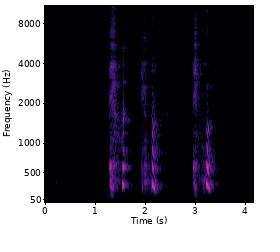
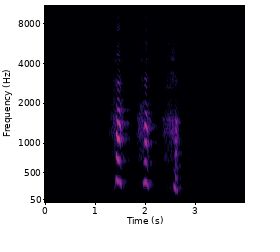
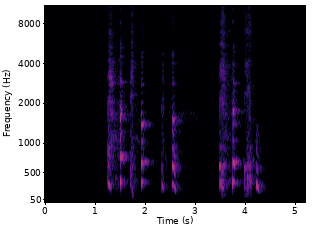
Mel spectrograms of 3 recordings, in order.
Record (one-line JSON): {"three_cough_length": "4.2 s", "three_cough_amplitude": 2241, "three_cough_signal_mean_std_ratio": 0.29, "exhalation_length": "4.0 s", "exhalation_amplitude": 1939, "exhalation_signal_mean_std_ratio": 0.24, "cough_length": "5.2 s", "cough_amplitude": 2198, "cough_signal_mean_std_ratio": 0.35, "survey_phase": "alpha (2021-03-01 to 2021-08-12)", "age": "18-44", "gender": "Female", "wearing_mask": "No", "symptom_none": true, "smoker_status": "Never smoked", "respiratory_condition_asthma": false, "respiratory_condition_other": false, "recruitment_source": "REACT", "submission_delay": "1 day", "covid_test_result": "Negative", "covid_test_method": "RT-qPCR"}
